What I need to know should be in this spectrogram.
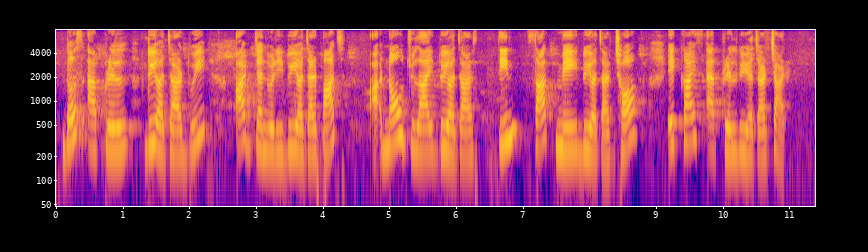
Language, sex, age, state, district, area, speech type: Nepali, female, 18-30, West Bengal, Darjeeling, rural, spontaneous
